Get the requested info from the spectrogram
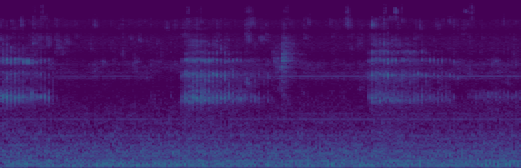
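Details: Sleeping cat snoring loudly; a steady low rumble underlies soft, raspy breath sounds that return in a regular rhythm about every two seconds.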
